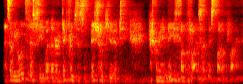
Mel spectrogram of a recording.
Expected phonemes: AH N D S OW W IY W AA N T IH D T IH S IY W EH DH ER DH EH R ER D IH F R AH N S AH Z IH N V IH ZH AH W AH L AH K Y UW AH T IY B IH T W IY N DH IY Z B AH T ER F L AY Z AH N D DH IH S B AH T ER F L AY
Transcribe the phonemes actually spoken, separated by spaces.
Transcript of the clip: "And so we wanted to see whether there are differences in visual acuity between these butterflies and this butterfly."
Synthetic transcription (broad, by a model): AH N S OW W IY W AA N T IH D T IH S IY W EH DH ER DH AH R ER D IH F R AH N S AH Z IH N V IH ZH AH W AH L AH K Y UW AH T IY B IH T W IY N DH IY Z B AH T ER F L AY Z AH N DH IH S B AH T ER F L AY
